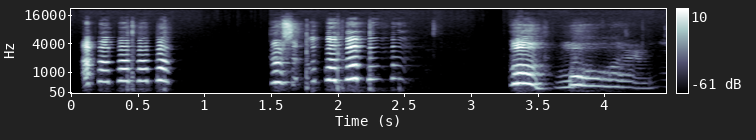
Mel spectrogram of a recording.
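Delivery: very high squeaky coaxing. Real, not acted. Streamer coaxes her dog onto her lap, squeaky high. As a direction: coax the dog up, squeaky and eager.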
